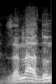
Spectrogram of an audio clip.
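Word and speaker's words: Xanadu: Zanadu, na verdade, a gente abrasileirou o, o Zanadu né, em inglês, que é com X, né, mas a pronúncia é, é esse som de Z, então a gente trouxe pro, pro português, né? – Ah, aquele que passava na sessão da tarde.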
